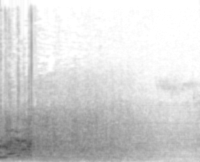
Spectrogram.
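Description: Jet aircraft passing overhead: a broad rushing noise that fades steadily away over two seconds, with the last syllable of a man's voice right at the start.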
